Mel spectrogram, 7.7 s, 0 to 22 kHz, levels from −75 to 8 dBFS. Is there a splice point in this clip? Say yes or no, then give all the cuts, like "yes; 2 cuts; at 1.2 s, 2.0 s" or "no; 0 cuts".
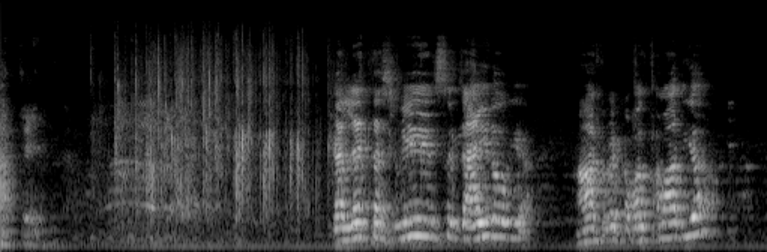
no; 0 cuts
